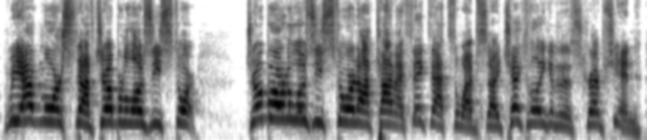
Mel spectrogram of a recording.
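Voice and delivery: high-pitched, excited promo pitch; hyped merch ad. Real, not acted. Streamer plugging his new merch drop to viewers, hyped. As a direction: sell the merch with bursts of loud hype.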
